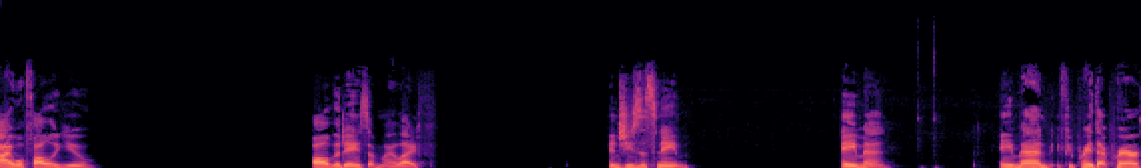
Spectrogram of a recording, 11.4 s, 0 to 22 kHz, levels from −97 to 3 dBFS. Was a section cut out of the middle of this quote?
no; 0 cuts

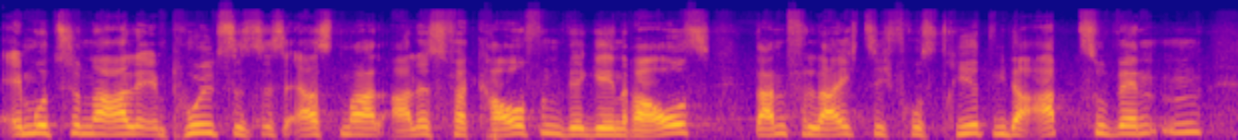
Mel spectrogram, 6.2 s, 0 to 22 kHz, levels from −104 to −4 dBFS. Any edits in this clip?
yes; 1 cut; at 1.2 s

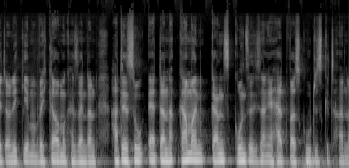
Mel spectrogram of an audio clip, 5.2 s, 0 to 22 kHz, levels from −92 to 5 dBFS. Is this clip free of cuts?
yes; 0 cuts

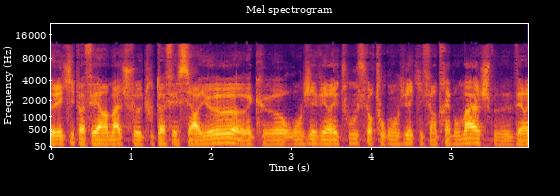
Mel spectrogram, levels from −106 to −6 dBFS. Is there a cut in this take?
no; 0 cuts

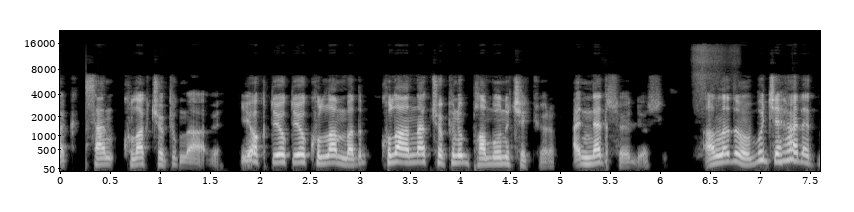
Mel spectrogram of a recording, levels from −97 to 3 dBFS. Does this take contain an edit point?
yes; 6 cuts; at 1.2 s, 1.7 s, 2.3 s, 3.7 s, 5.0 s, 5.5 s

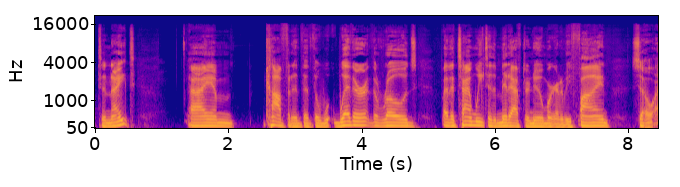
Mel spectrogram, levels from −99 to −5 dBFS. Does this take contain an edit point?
yes; 2 cuts; at 2.5 s, 5.8 s

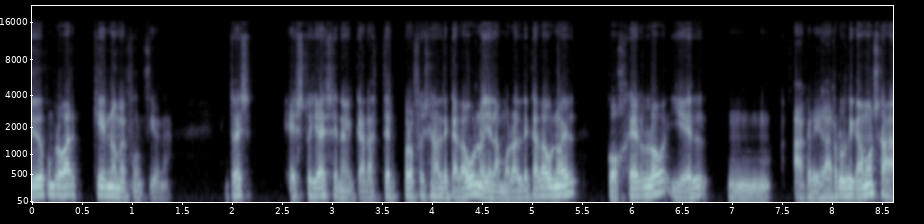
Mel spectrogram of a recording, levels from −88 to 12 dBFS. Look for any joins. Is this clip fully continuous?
yes; 0 cuts

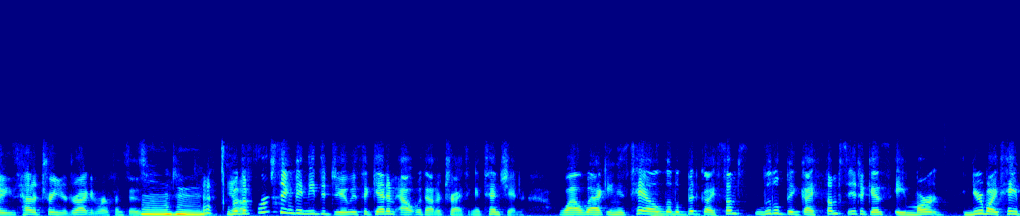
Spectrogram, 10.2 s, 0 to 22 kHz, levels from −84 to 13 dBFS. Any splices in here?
yes; 1 cut; at 2.2 s

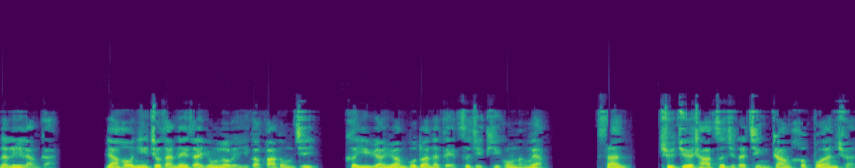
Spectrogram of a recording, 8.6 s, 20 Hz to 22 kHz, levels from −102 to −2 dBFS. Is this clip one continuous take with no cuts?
yes; 0 cuts

